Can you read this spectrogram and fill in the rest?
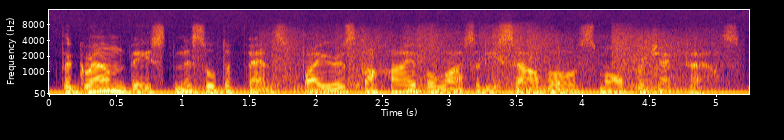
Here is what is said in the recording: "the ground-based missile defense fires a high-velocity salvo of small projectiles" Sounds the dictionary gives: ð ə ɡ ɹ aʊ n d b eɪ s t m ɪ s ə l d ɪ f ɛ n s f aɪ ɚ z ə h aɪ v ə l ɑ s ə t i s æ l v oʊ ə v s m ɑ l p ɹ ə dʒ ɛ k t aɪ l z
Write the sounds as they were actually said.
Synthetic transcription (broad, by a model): ð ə ɡ ɹ aʊ n b eɪ s t m ɪ s l d ɪ f ɛ n s f aɪ ɚ z ə h aɪ v ə l ɑ s ə t i s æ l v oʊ ə v s m ɑ l p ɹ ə dʒ ɛ k t aɪ l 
